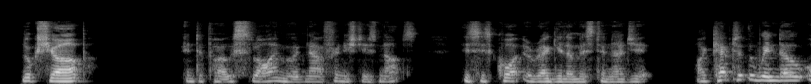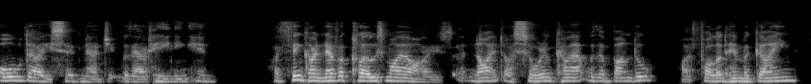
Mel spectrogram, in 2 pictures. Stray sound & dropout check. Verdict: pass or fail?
pass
